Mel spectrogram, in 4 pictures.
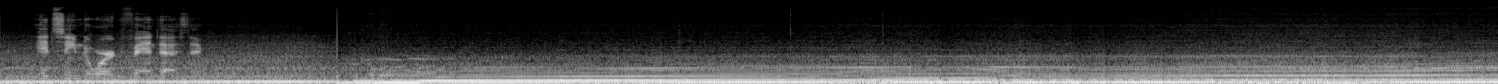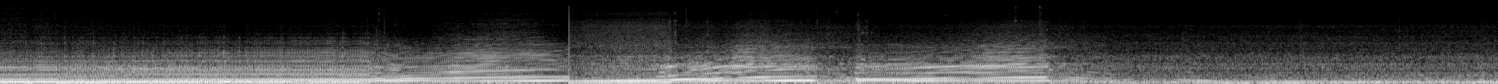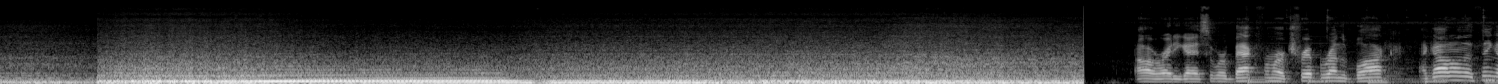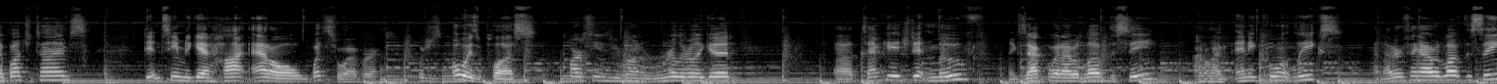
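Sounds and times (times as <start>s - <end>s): car engine accelerating: 0.0s - 40.8s.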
